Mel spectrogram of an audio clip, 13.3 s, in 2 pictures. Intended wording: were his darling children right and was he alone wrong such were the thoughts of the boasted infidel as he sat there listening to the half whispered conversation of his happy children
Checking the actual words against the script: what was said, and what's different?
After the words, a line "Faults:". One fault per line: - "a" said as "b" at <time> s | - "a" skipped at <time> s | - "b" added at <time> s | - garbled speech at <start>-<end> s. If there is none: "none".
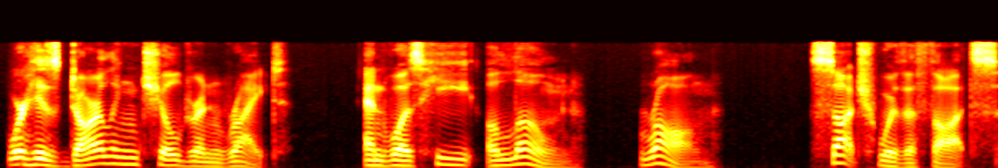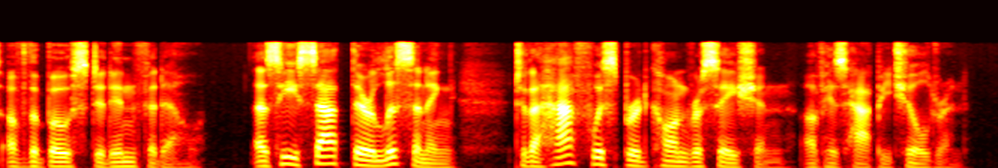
were his darling children right and was he alone wrong such were the thoughts of the boasted infidel as he sat there listening to the half whispered conversation of his happy children
Faults:
none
